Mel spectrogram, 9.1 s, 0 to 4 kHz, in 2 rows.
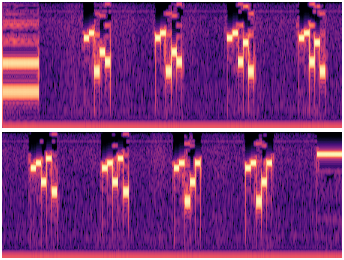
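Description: Five-tone selective call (ZVEI), heard as quick runs of five tones, tones of about 70 ms. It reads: 89153 89153 89371 89371 89503 89503 89159 89159
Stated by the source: ZVEI five-tone selective call received by SDR.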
